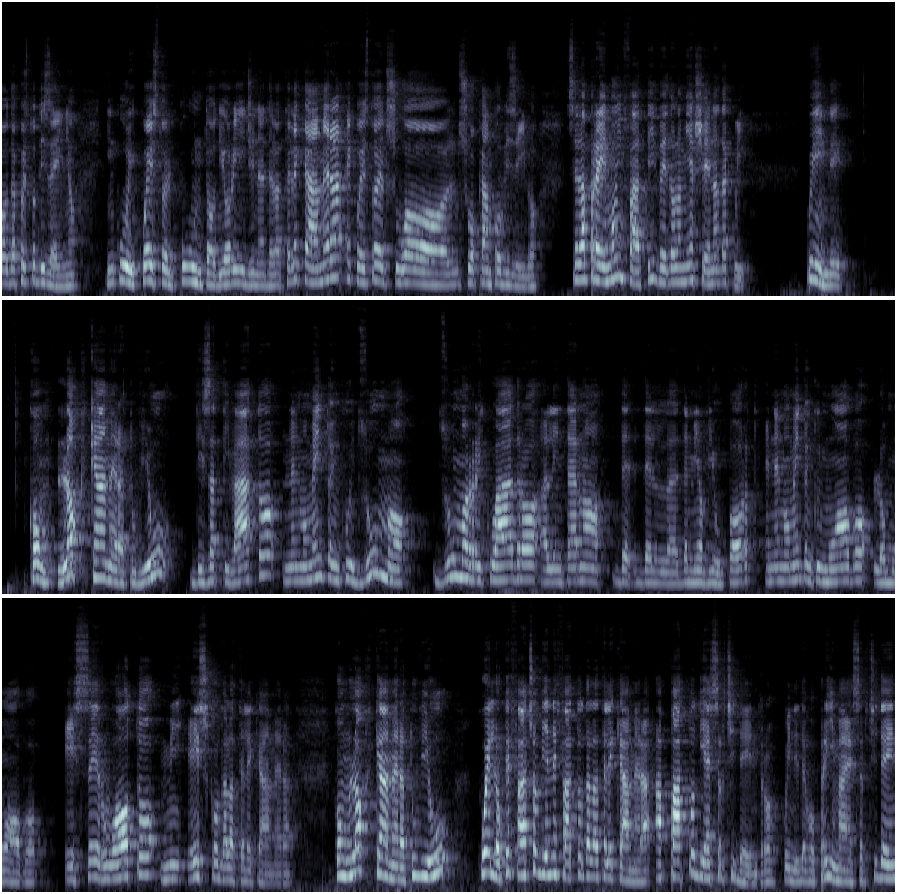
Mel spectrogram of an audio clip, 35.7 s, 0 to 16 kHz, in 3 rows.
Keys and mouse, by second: 13.9 click, 13.9 n.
